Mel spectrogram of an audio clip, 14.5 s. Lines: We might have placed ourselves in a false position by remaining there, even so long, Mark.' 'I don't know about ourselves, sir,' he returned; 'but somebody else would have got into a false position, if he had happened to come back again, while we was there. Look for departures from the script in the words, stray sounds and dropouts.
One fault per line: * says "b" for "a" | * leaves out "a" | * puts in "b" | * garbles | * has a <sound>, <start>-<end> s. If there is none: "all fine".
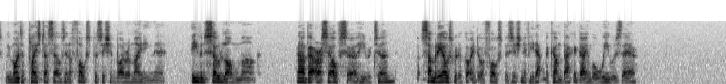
* leaves out "don't"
